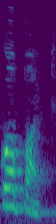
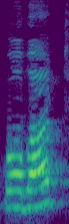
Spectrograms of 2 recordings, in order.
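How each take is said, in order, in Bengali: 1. মধ্যের ব্যঞ্জনটি একটি অঘোষ p। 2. মধ্যের ব্যঞ্জনটি একটি ঘোষবান b।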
